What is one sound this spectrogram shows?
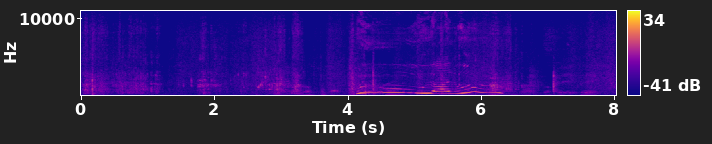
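A paper bag rustles and crinkles as it is set down.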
